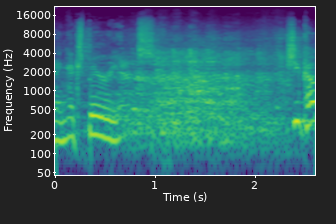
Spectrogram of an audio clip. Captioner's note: audience laughing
